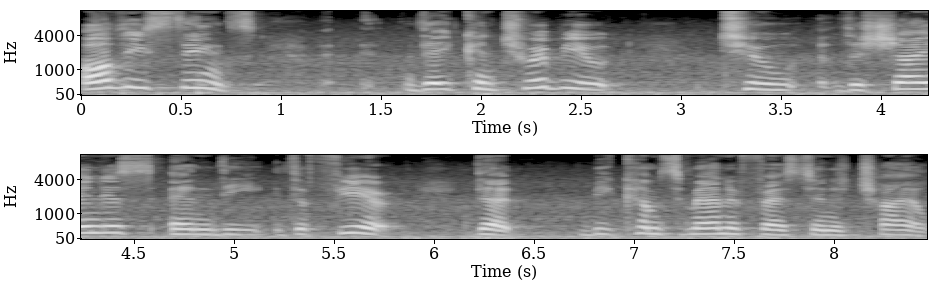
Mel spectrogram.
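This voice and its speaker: A woman with a fairly high pitch speaks very slowly with lively intonation and long, frequent pauses. Noticeable background noise is present. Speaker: spiritual reader guest. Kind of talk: interview.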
